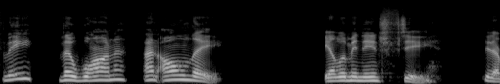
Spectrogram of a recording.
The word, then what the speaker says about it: Illuminfti: Today, I've got with me the one and only Illuminfti. Did I pronounce it correctly?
